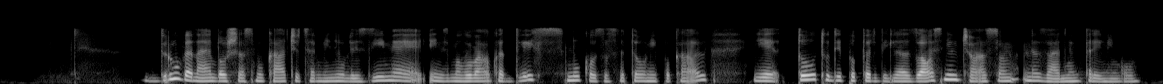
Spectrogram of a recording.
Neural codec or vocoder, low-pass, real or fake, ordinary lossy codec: codec, 16 kHz, 1 kbps, FreqCodec, larger model; 5.4 kHz; fake; none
